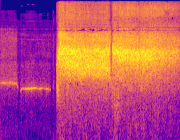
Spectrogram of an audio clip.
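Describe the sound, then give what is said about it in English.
Someone vocally imitates a dial-up modem handshake: a steady high whistled tone with a brief break, then a loud, sustained harsh hiss that continues to the end, with one short gap. “Who has heard a modem handshake?”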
